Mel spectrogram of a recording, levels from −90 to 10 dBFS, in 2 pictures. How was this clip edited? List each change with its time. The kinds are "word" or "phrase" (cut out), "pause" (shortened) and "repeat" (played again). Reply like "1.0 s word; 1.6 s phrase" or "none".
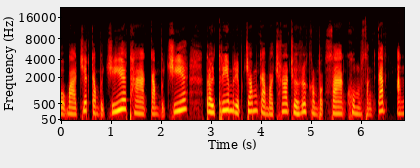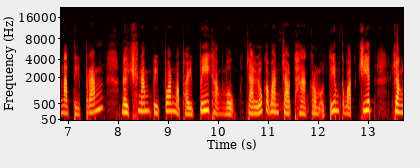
10.5 s pause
